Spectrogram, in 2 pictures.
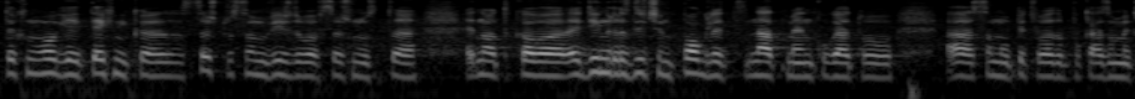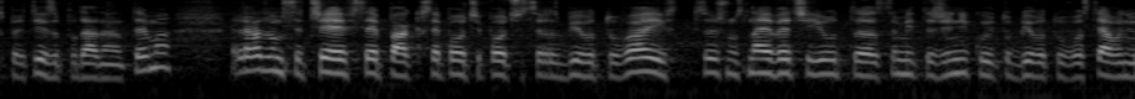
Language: Bulgarian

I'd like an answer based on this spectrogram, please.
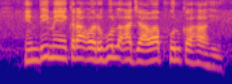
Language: Magahi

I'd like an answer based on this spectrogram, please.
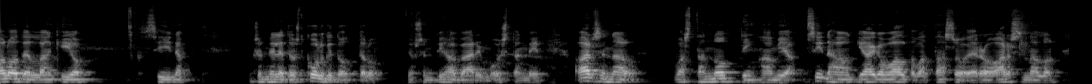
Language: Finnish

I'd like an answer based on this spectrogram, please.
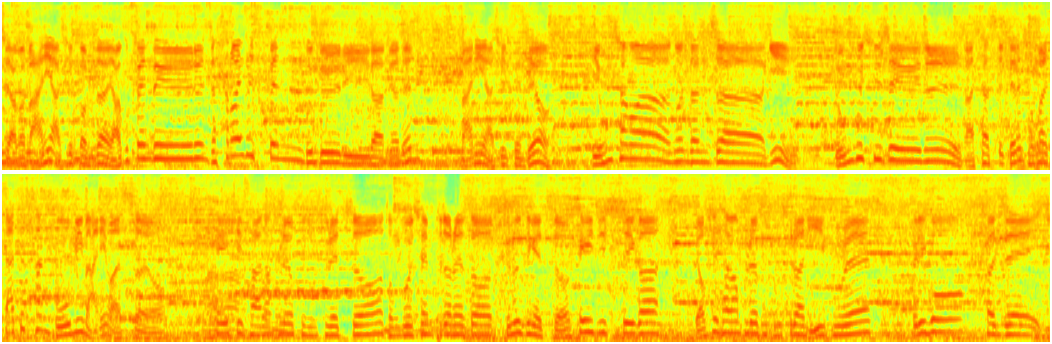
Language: Korean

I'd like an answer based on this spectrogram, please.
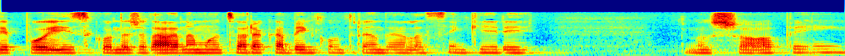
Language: Portuguese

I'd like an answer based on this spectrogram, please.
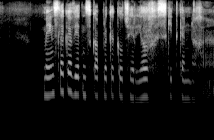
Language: Afrikaans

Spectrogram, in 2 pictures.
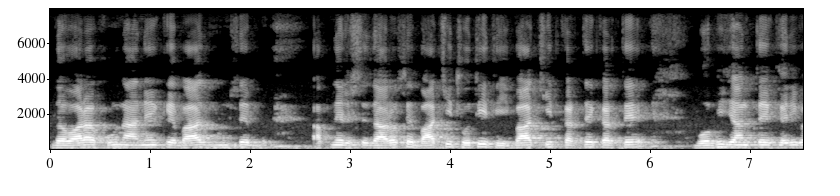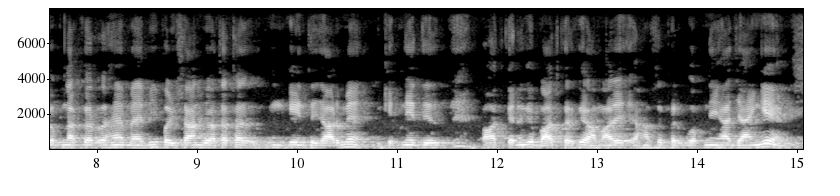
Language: Urdu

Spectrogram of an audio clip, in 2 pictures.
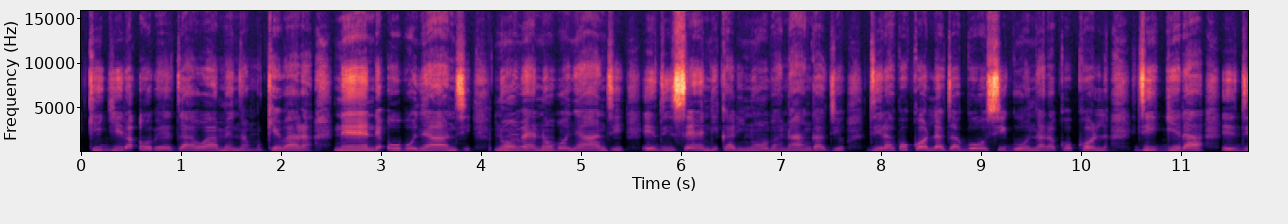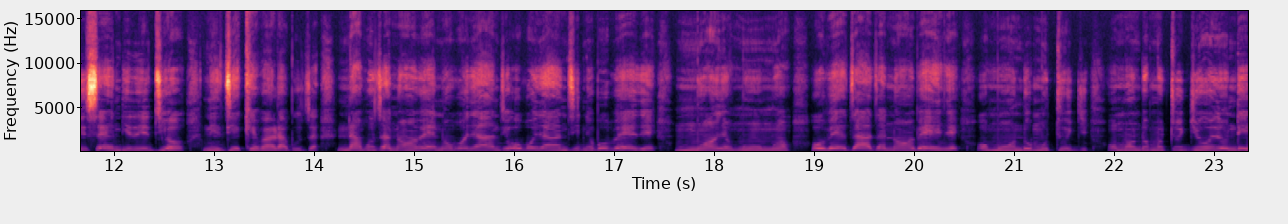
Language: Logooli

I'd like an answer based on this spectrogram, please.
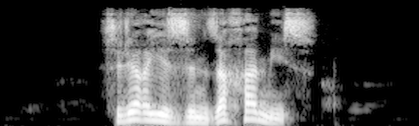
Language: Kabyle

